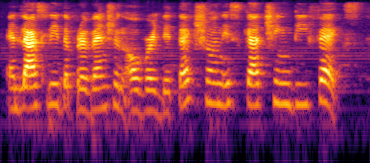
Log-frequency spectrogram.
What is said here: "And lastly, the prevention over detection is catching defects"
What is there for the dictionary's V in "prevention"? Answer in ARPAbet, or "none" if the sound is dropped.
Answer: V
